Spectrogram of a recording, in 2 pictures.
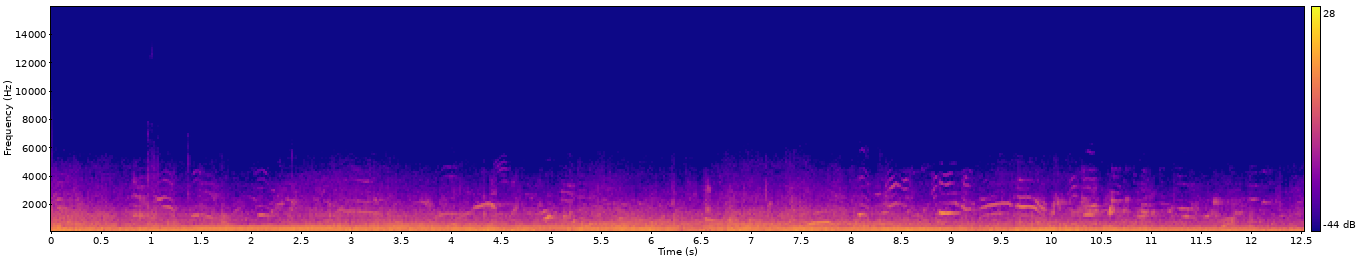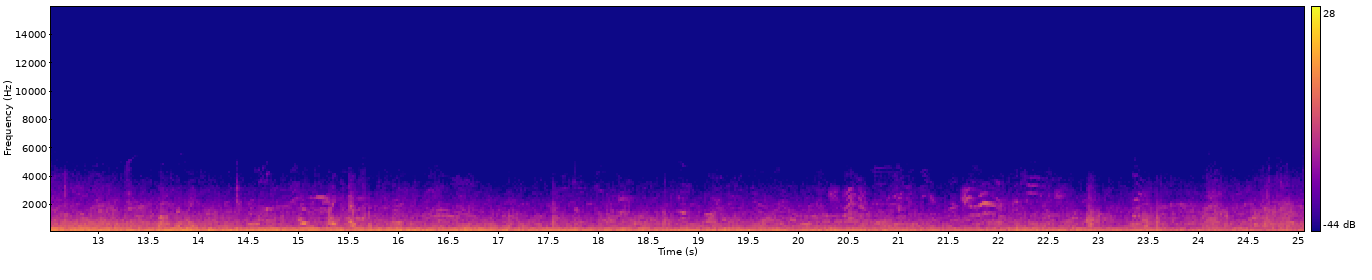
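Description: A crowd of men, women and children chatters and calls out at a distance outdoors.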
